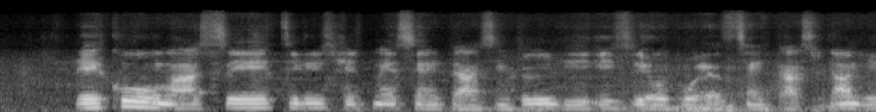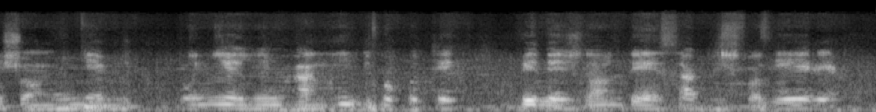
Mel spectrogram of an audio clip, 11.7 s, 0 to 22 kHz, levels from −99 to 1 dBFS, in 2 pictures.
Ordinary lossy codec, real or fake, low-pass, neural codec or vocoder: Opus, 64 kbps; fake; 14.4 kHz; codec, 44.1 kHz, 2.6 kbps, SNAC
